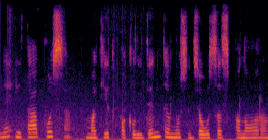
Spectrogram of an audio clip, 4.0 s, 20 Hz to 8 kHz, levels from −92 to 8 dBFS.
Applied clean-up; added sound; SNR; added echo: none; Bird; 13 dB; none.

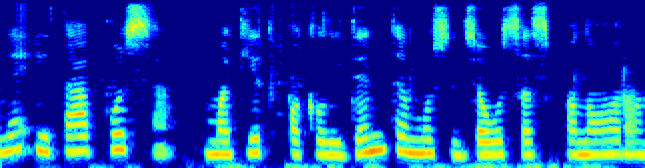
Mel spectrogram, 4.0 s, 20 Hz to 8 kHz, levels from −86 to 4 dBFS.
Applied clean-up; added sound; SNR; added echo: classical method Wiener filter.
